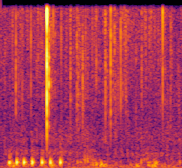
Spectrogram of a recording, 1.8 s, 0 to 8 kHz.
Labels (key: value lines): label: biophony, pulse
recorder: SoundTrap 500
